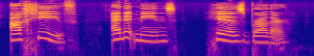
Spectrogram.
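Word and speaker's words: אחיו: When we add yud vav to the end of the Hebrew word ach, we pronounce it achiv, and it means his brother.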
